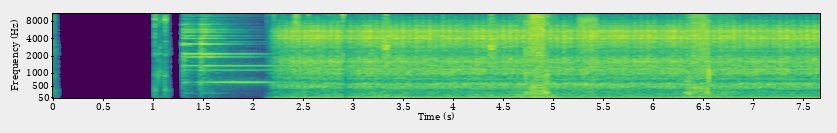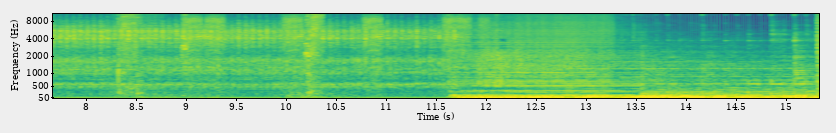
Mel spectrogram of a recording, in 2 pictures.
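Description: A click and a short bell-like chime about a second in, then intro-sequence sound design: a dense, steady hissing texture with sharp hits every second or so, giving way near the end to a louder deep bass rumble.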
